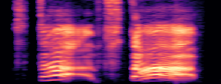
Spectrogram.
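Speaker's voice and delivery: high, urgent retold cry to stop; pained pleading. Acts out begging dentist to stop.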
